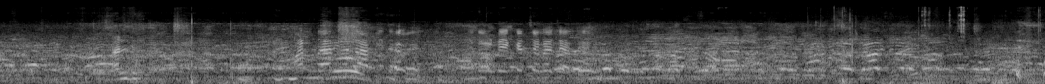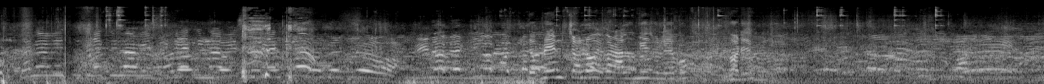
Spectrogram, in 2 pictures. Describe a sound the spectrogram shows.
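A crowd chatters around outdoors.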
